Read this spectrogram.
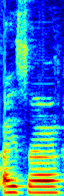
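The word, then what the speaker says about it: Isa: I'm like, no, it's Aissa.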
